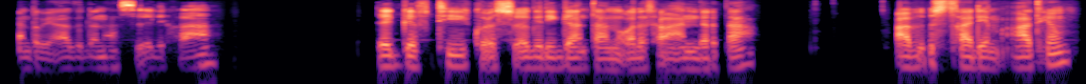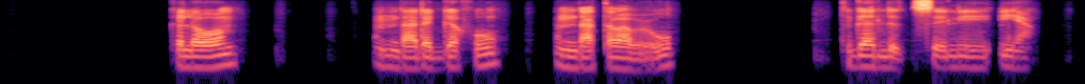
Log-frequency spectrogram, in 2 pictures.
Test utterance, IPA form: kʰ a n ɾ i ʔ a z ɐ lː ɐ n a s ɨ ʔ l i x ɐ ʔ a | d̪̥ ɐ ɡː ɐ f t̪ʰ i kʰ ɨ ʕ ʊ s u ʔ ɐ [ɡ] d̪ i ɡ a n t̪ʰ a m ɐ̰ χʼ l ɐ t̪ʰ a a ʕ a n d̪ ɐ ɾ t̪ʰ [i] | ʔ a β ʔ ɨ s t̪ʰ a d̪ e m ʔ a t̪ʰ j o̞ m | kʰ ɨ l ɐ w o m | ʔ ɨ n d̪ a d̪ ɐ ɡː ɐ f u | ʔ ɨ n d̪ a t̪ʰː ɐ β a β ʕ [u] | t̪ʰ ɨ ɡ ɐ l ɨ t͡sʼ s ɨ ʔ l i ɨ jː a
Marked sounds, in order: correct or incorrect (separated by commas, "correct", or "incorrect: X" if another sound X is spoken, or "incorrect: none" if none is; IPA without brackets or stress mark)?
correct, incorrect: a, correct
